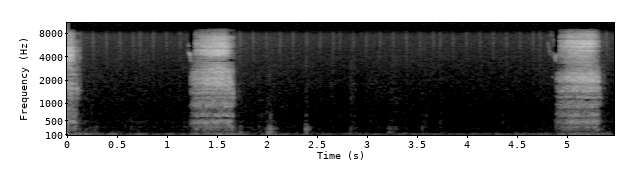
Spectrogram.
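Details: Young barn owls in a nest box, fed by their mother after midnight in April; a harsh noisy screech at the start, another about a second later and a third near five seconds, with faint soft clicks between over a low hum.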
